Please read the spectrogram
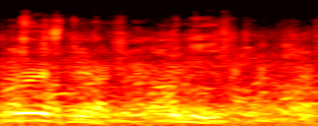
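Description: Indistinct talking and chatter from several people in a crowd, with one louder voice just after the start.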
